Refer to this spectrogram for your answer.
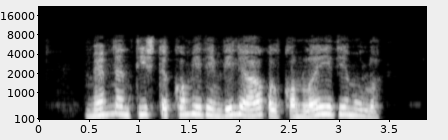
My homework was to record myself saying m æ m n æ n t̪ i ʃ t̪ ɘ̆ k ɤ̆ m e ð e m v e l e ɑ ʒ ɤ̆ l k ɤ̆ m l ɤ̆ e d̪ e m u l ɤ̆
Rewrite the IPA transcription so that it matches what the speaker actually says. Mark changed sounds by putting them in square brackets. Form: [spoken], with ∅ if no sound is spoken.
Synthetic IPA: m æ m n æ n t̪ i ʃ t̪ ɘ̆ k ɤ̆ m e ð e m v e l e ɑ [ɣ] ɤ̆ l k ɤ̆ m l ɤ̆ e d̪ e m u l ɤ̆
